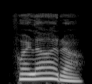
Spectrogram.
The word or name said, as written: ಫಳಾರ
